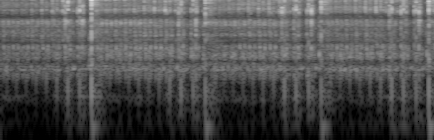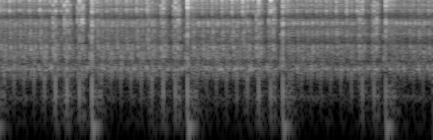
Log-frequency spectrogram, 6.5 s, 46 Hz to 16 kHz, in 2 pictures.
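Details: Cheap Chinese M19/EM2 desktop hit-and-miss engine, carb inlet reduced with metal putty: sharp firing pops about every three-quarters of a second with lighter coasting clicks and a small pop of smoke. Healthy hit-and-miss running after tuning.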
